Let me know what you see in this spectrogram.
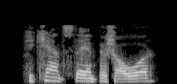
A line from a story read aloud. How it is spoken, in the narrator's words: I said, panting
